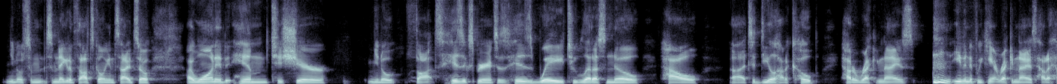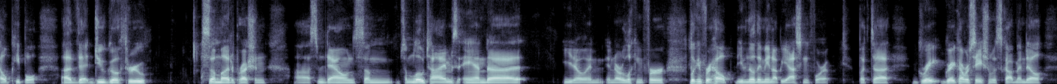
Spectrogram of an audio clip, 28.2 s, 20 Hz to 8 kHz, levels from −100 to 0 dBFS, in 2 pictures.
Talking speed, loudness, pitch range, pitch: 185 wpm, -19 LUFS, 105-120 Hz, 115 Hz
